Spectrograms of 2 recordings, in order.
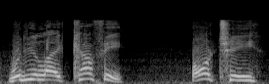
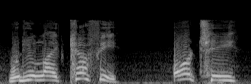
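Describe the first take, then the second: The two takes are said the same way.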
